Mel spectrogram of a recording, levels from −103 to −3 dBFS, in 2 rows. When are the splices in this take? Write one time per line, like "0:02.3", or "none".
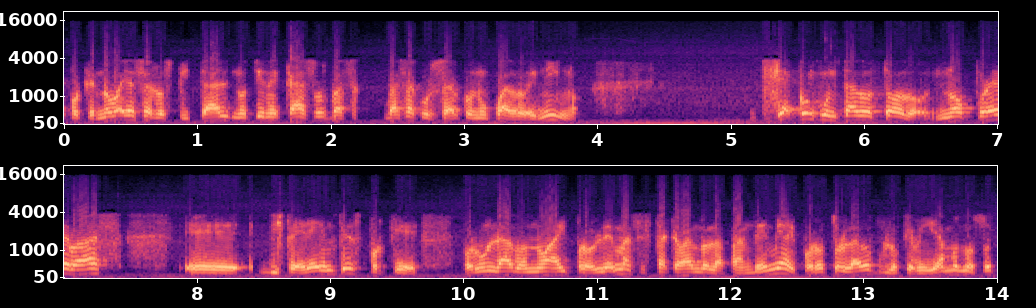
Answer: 0:08.4

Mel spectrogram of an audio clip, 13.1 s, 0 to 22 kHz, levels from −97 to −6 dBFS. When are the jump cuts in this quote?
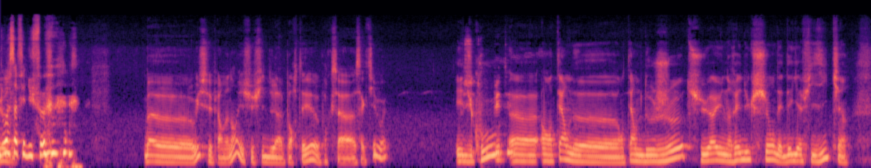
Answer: none

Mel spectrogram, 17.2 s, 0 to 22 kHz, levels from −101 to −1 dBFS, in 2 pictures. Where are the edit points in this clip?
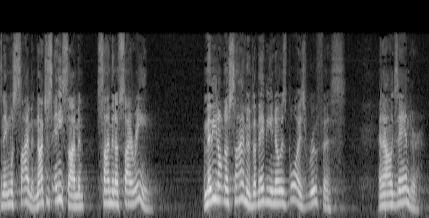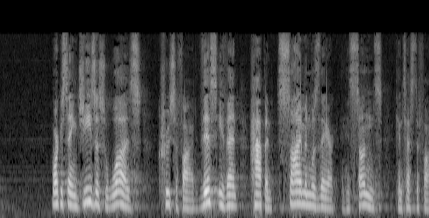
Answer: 0:15.3

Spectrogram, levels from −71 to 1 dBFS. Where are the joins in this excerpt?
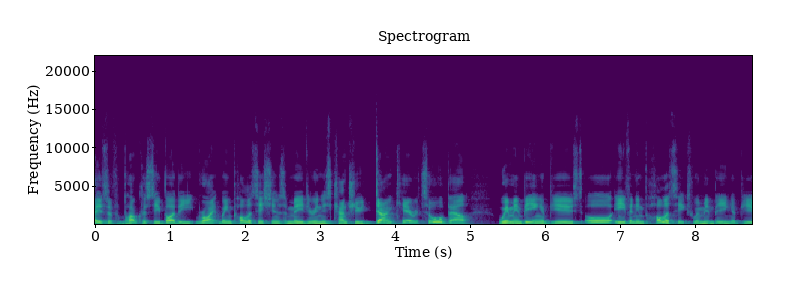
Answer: none

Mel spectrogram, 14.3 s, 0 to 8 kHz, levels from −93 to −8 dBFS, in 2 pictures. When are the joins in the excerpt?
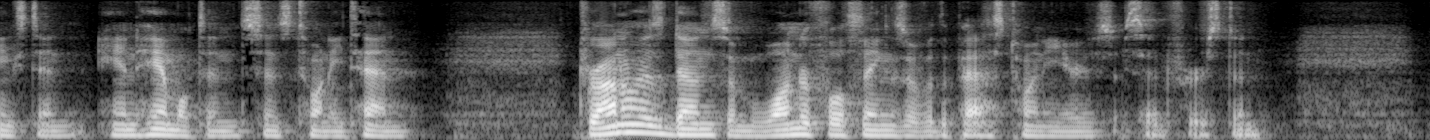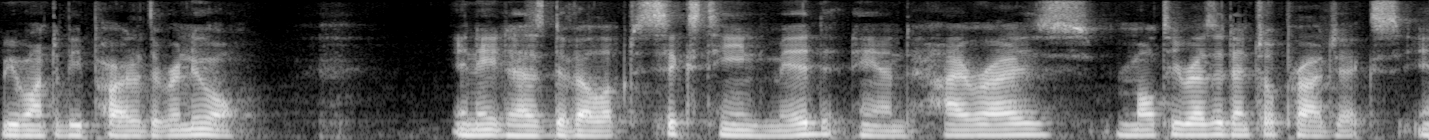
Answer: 0:02.9
0:05.6

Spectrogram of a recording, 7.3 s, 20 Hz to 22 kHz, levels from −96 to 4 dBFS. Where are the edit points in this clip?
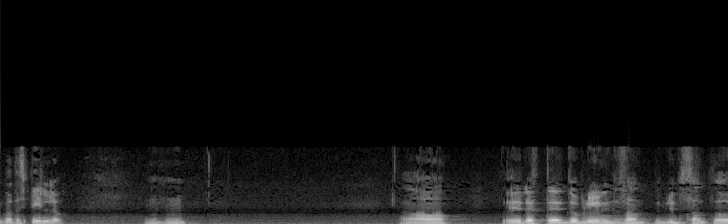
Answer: none

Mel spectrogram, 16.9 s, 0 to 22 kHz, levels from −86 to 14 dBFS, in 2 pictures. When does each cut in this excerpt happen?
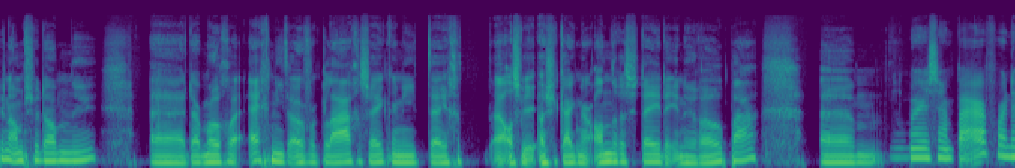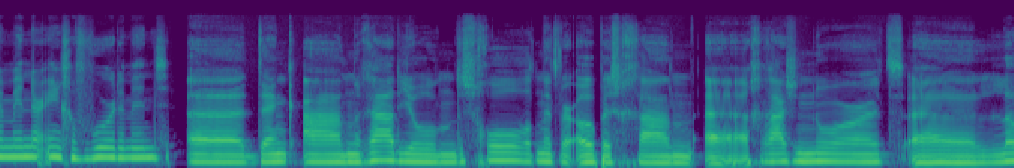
none

